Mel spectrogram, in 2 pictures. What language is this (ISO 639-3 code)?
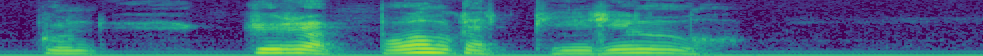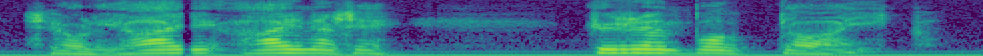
fin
